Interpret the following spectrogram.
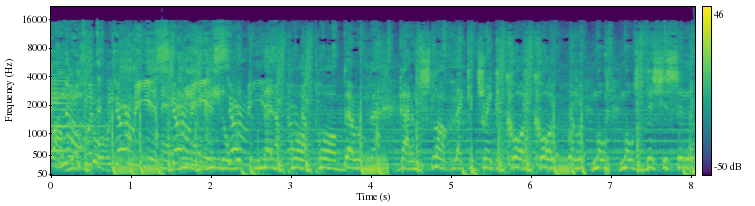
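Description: Hip hop track with rapped vocals over a beat with a steady kick drum.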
